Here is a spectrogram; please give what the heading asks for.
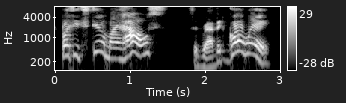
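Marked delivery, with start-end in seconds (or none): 0.1-1.5 high rabbit protest. A narrator's reading. Rabbit objecting to Jackal's plan, high protest. 2.3-2.9 high-pitched indignant rabbit; indignant cry. A narrator's reading. Rabbit defending the house from Jackal, high indignation.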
